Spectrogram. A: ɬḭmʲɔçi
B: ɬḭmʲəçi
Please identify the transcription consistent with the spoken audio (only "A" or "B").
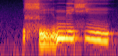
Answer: B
